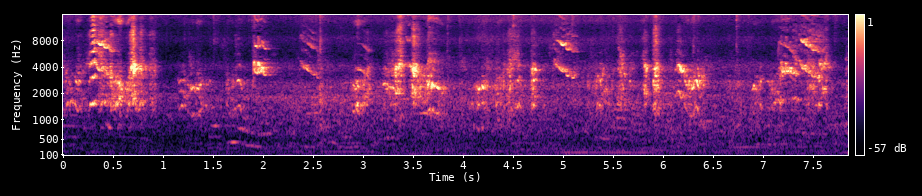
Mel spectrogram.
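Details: Four-month-old red-eyed fig bird practising its chatter, giving dense, irregular sharp chirps and squeaks through the whole stretch, with a faint low hum behind.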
